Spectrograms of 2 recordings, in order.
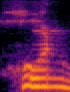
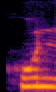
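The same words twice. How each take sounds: First: The word is said in clean Lucknowi Hindi. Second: The word is said in everyday Mumbai-Delhi Hindi. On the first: The speaker calls it right. "Lucknowi साफ Hindi" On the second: The speaker calls it wrong. "खून नहीं"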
